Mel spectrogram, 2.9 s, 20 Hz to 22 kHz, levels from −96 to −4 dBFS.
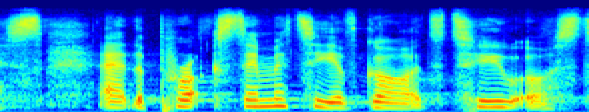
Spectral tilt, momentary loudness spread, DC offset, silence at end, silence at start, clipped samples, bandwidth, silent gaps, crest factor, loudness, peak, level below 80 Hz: -3 dB/octave; 4 LU; under 0.1%; 0 s; 0 s; under 0.1%; 16 kHz; none; 20 dB; -28 LUFS; -8 dBFS; -72 dBFS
